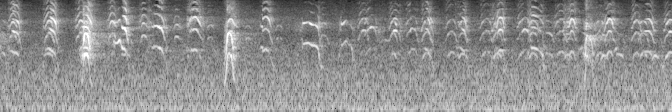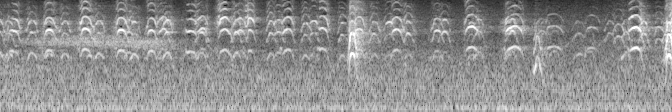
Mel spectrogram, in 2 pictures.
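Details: In a great spotted woodpecker nest, chicks chatter with dense, rapid, piping squeaks that rise and fall in loudness, accompanied by occasional sharp clicks.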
